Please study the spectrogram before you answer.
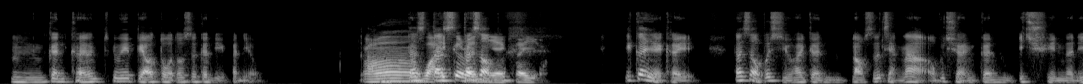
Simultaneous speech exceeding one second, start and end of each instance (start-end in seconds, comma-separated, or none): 3.7-5.1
